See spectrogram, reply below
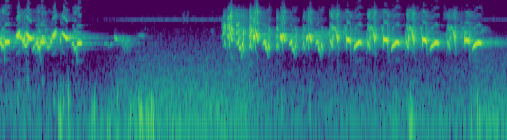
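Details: Sooty-headed bulbul female calling to the male, a recording used to lure birds: a short burst of lively warbled notes, then a longer run of rapid, bright, repeated chirping phrases.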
